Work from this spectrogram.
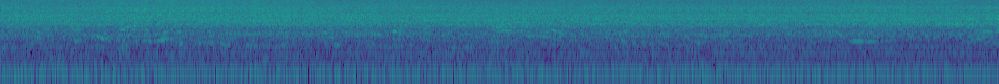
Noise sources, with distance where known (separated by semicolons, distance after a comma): unidentified human voice, far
